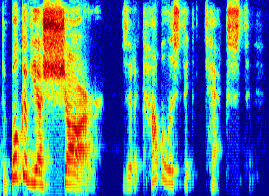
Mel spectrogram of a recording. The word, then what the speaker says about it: Yashar: And we have a book of Yashar, spelled with a J, Jashar, that's available today.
